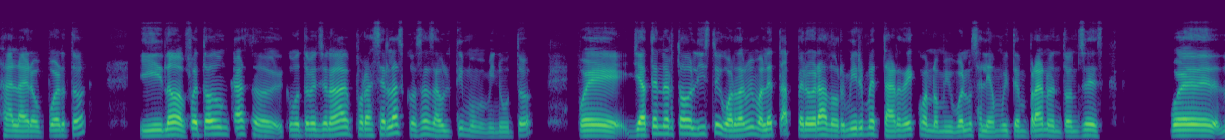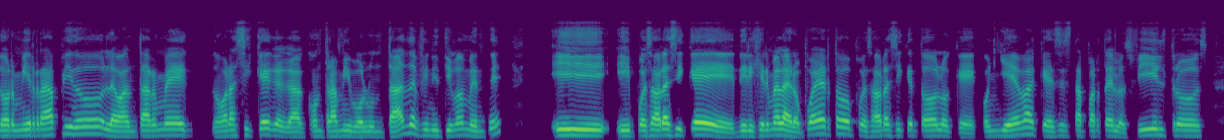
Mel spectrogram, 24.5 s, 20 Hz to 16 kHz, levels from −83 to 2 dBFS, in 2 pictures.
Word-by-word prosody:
al 135 -2 -1
aeropuerto 130 +2 -1 0.6
y 140 +1 -1
no, 155 -2 +4
fue 165 - +4
todo 175 +1 +3
un 175 - -10
caso. 175 +1 -2 0.3
Como 150 0 -4
te - - -2
mencionaba, 155 +4 +2
por 160 -2 -3
hacer 170 +3 -1
las 210 +2 +2
cosas 160 +1 -4
a - - 0
último 135 -2 -9
minuto, 115 +1 -7 0.5
fue 140 -1 +3
ya 155 +2 +5
tener 190 0 -1
todo 185 0 +2
listo 185 +4 -6
y - - +2
guardar 145 +2 +3
mi 180 - -3
maleta, 155 -1 0
pero 150 0 +2
era 160 +2 +5
dormirme 165 +5 -2
tarde 140 +4 0
cuando 145 -6 -3
mi 125 0 -8
vuelo 130 +4 -2
salía 130 -3 -4
muy 135 +1 -8
temprano, 140 +2 0
entonces, 130 +2 -2 0.6
fue 145 -1 +5
dormir 140 +2 -1
rápido, 180 +4 0
levantarme 140 +2 0 0.2
ahora 135 +3 -2
sí 155 +2 -10
que 165 +4 +1
de 135 -4 -1
da 120 -1 0
contra 130 +1 -3
mi 135 +1 -5
voluntad, 125 -1 -1
definitivamente, 150 - -4 0.4
y 310 -2 +4
y 140 0 -1
pues 140 +1 -2
ahora 150 +1 +5
sí 155 +1 -4
que 140 -9 +5
dirigirme 145 +3 -1
al 155 - +6
aeropuerto, 180 +2 +2
pues 130 - -6
ahora 130 +3 0
sí 145 0 -12
que - - -3
todo 140 +1 -1
lo 140 -2 -4
que 105 -5 -4
conlleva, 140 +6 0
que - - -4
es 130 - -6
esta 135 0 -6
parte 135 +1 -5
de - - 0
los 110 -4 -6
filtros, 145 -3 -2
145 Hz, 185 wpm, -23 LUFS, 135-160 Hz, 0.6 s, al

